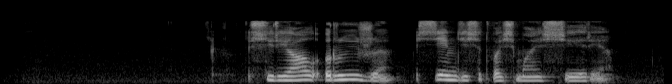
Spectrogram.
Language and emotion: Russian, neutral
